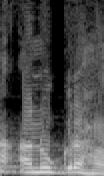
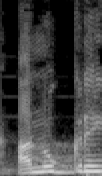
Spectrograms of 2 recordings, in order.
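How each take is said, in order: First: अनुग्रह as "anugraha", ending in ha; corrected अनुग्रह. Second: अनुग्रह ending in "hi", "anugrahi"; mispronounced अनुग्रह. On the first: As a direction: end अनुग्रह on a short a. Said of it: "अनुग्रह होता है". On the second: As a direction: end अनुग्रह on an i-sound, pitched up. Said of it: "की जगह". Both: Shown as a demonstration.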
